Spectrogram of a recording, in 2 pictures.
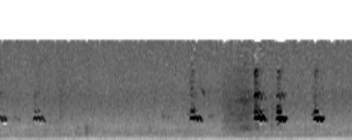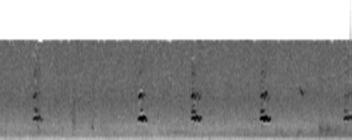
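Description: Tibetan rosefinch giving short, high chipping notes, some paired, spaced irregularly about a second apart over a faint background hiss.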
